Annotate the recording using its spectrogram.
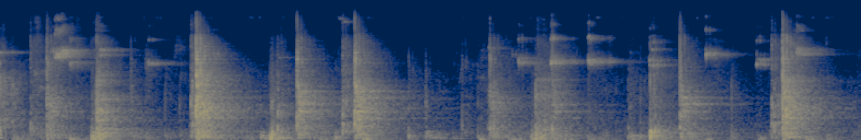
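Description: A squash ball being struck and smacking off the court walls about once a second, each hit ringing in the hall. Between the hits come short high squeaks of court shoes on the floor.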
